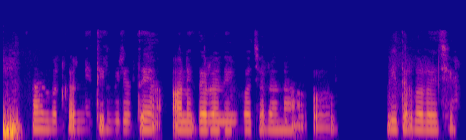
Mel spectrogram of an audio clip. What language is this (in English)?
Bangla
